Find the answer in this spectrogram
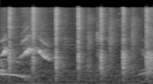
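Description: A small audience clapping and cheering as the song ends, with scattered individual claps and a few whoops in the first half second.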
